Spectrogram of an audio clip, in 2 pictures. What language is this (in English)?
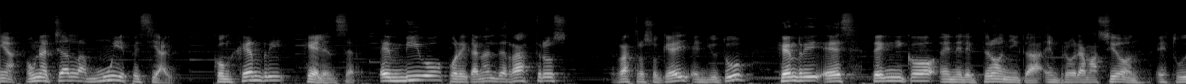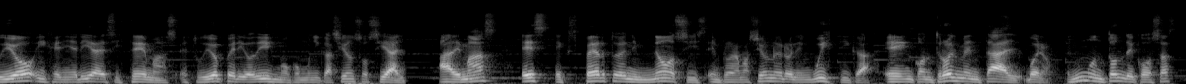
Spanish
